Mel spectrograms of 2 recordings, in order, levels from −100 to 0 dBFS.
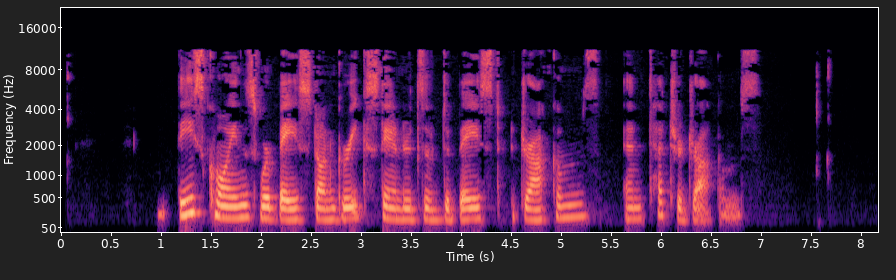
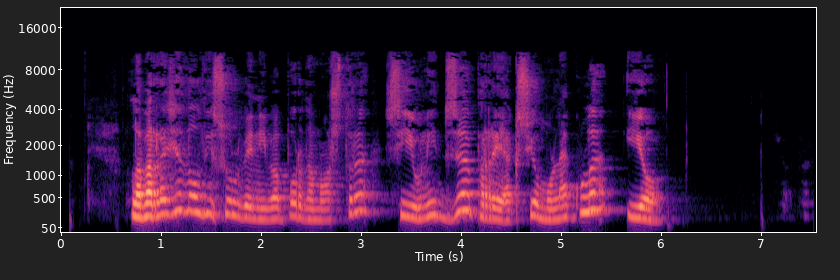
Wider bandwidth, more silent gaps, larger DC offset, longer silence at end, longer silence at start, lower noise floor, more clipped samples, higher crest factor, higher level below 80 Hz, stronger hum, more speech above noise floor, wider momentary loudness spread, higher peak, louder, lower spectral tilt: about the same, 11.5 kHz vs 11 kHz; neither; neither; second, 1.2 s vs 1.55 s; second, 0.05 s vs 0.7 s; second, -79 dBFS vs -88 dBFS; neither; about the same, 20 dB vs 24 dB; first, -66 dBFS vs -82 dBFS; neither; about the same, 58 dB vs 60 dB; about the same, 15 LU vs 13 LU; first, -2 dBFS vs -6 dBFS; first, -21 LUFS vs -29 LUFS; second, -4 dB/octave vs -5.5 dB/octave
